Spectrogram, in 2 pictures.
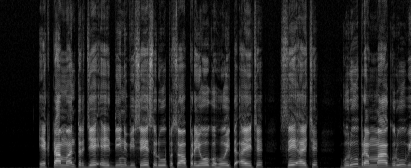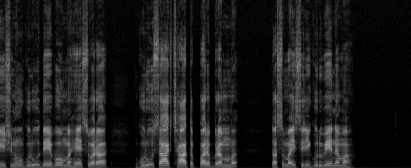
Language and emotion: Maithili, neutral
